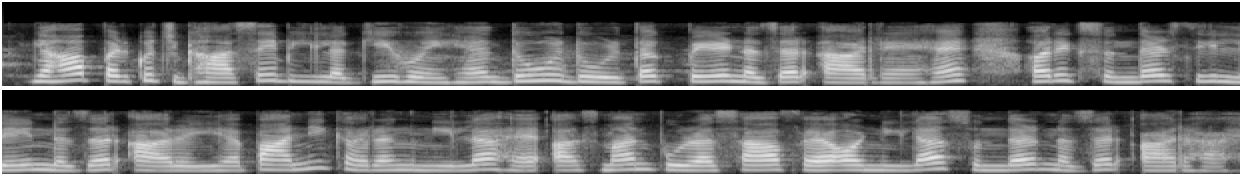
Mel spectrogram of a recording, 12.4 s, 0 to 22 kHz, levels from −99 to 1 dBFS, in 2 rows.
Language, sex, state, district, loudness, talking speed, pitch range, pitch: Hindi, female, Uttar Pradesh, Muzaffarnagar, -18 LUFS, 200 wpm, 210-250 Hz, 225 Hz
